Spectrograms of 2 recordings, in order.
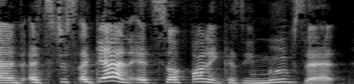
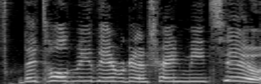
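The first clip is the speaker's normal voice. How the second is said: acted excited, high, fast, words tumbling out; 8 semitones higher, 3 dB quieter than usual. Retelling a story, acting out a man telling Meredith his news, imitating him all excited. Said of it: "he's all excited".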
